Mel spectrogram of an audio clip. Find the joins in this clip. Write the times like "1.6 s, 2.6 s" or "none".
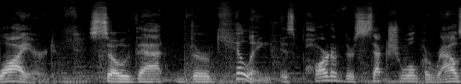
2.2 s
